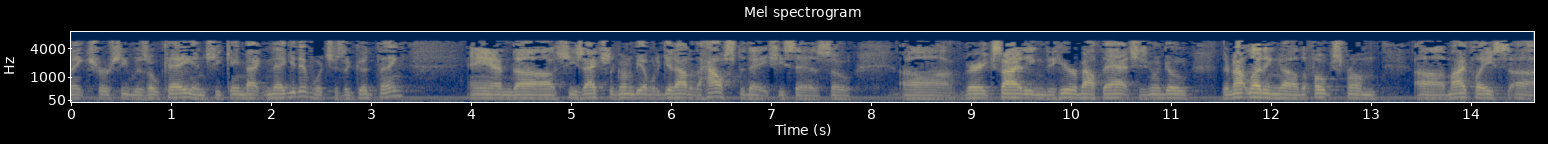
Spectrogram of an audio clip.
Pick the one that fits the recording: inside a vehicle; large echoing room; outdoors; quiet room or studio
large echoing room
